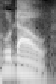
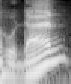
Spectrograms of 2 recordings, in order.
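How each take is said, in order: First: "hudau" ending in a w glide in place of n; as it is read. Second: Said in the usual way. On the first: Shown as a demonstration. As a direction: close "hudau" on w, dropping the n. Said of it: "bacanya hudau". ("hudau", akhiran n jadi bunyi w) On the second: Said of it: "Tulisannya hudan".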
